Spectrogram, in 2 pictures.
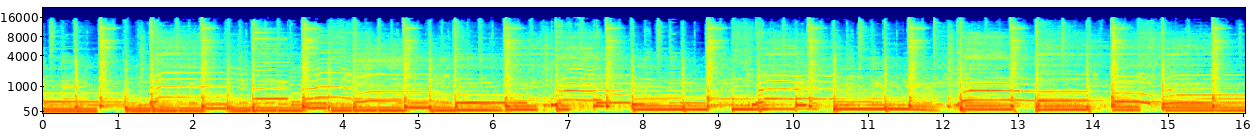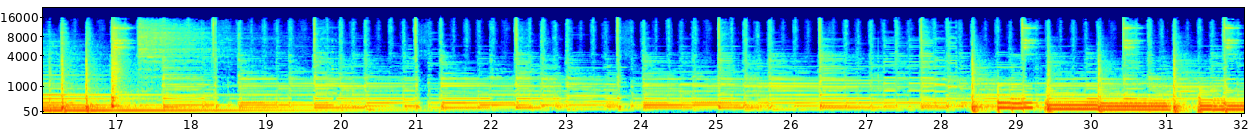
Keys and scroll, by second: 14.6 space, 18.9 Escape, 30.3 space, 30.4 Escape.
